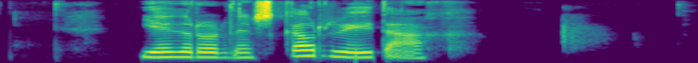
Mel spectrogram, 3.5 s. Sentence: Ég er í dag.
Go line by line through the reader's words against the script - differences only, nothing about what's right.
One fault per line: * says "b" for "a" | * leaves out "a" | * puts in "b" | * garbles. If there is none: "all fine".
* puts in "orðinn skárri"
